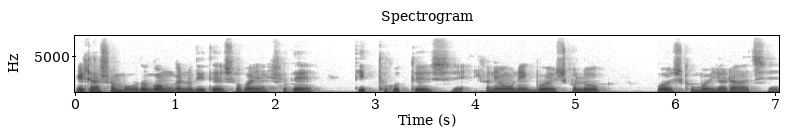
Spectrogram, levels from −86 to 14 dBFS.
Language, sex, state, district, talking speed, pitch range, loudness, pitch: Bengali, male, West Bengal, Malda, 135 wpm, 85-140 Hz, -19 LUFS, 135 Hz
